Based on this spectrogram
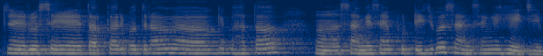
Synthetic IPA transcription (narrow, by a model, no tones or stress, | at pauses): ɾoset̪ɔɾkaɾipɔt̪ɾɔkibʱat̪ɔ | saŋɡesãŋɡepʰuʈid͡ʒibɔsaŋɡesaŋɡeɦejd͡ʒi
